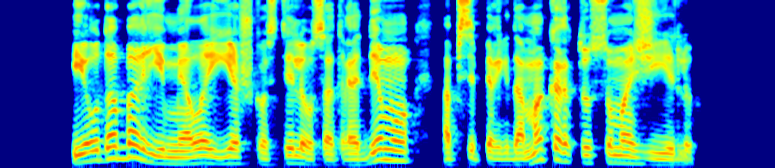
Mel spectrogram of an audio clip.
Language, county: Lithuanian, Klaipėda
